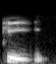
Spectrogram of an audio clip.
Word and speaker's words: कि: It is not dirgha. It is short pronounced ki.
